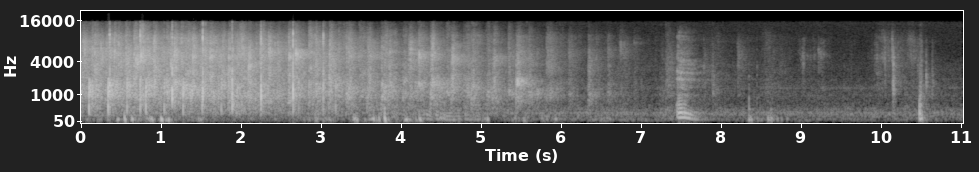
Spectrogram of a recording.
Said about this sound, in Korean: 힘차게 박수로 맞이해 주시기 바랍니다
